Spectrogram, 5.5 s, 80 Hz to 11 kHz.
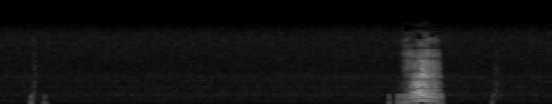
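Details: Female Eurasian eagle-owl in her breeding niche, nest camera, northern Rhineland-Palatinate, Germany, 5 May 2013; two faint clicks, a long pause, then a loud grating hiss-like rasp and one final click.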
